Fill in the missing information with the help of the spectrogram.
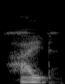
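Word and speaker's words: height: ए हो रहा था लेकिन कुछ वर्णों में ई आई का उच्चारण आई भी होता है जैसे हम देखें एच ई आई जी एच टी हाइट यहां पर ई आई का उच्चारण क्या आ रहा है आई हाइट हाइट मीस ऊंचाई ऐसे इसमें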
